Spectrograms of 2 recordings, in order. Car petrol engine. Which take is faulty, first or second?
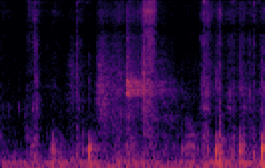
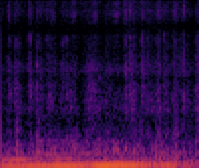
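first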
